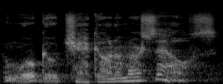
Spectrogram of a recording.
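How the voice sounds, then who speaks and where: A man's voice: medium pitch, sing-song, unhurried, sharp tone, slight background noise, full character voice. A man playing an impatient, brash cyborg gunslinger in a video game, challenging staff like an entitled customer. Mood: impatient, demanding.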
